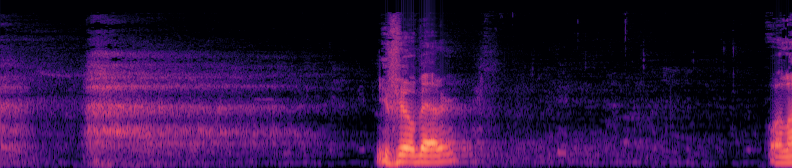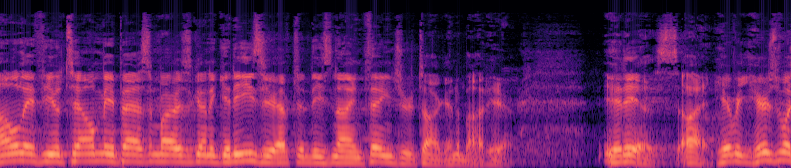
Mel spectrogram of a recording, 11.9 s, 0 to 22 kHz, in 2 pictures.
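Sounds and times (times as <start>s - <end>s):
person taking a deep breath: 0.0s - 2.5s
speech: 2.8s - 3.6s, 5.8s - 11.8s.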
